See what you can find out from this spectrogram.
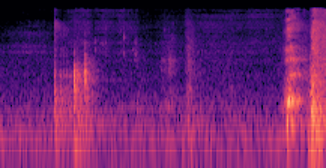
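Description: An abrupt sneeze: a short breathy burst early on, then a louder, explosive two-part sneeze at the end, with quiet pauses between them.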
